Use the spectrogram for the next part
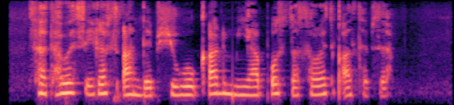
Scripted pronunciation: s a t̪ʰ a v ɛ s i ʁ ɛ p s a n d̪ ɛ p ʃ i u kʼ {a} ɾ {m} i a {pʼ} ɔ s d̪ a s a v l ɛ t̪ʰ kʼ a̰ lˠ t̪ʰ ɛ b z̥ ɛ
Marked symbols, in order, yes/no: yes, yes, yes

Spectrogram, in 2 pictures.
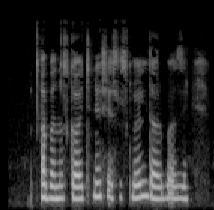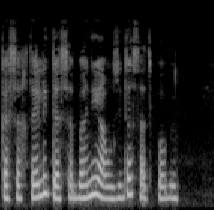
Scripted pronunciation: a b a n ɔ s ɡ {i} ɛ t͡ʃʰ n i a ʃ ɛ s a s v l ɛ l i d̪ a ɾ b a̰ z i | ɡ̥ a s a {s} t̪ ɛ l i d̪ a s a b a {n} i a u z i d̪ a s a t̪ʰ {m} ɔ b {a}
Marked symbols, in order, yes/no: no, no, yes, no, no

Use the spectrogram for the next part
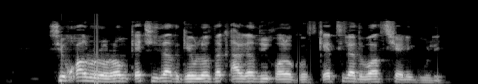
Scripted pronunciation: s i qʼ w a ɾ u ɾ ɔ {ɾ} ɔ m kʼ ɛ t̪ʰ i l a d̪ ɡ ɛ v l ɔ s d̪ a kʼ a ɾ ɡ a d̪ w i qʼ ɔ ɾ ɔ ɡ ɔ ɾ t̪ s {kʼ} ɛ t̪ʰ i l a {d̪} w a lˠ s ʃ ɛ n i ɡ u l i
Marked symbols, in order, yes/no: yes, yes, yes

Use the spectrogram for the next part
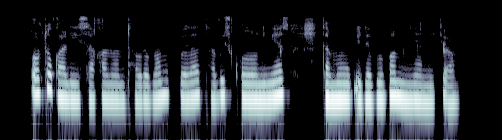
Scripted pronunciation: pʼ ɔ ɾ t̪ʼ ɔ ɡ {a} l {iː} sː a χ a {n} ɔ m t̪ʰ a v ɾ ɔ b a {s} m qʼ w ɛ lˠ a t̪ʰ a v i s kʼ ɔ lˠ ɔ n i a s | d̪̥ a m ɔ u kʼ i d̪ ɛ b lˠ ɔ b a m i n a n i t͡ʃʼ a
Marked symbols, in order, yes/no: yes, yes, yes, no

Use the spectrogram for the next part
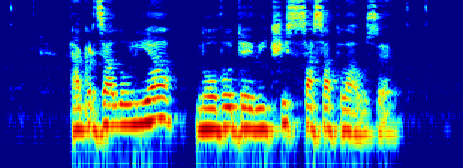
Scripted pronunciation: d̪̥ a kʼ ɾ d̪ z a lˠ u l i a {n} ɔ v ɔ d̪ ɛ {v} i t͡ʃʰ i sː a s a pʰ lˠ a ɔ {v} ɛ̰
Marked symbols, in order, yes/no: yes, yes, no

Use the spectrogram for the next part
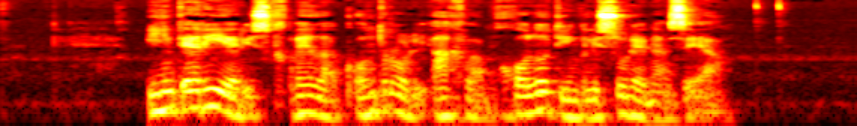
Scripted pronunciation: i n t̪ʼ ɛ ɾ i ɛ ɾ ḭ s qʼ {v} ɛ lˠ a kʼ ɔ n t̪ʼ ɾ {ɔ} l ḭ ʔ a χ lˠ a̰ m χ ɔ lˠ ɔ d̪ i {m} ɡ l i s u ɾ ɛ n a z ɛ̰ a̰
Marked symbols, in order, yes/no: yes, yes, no

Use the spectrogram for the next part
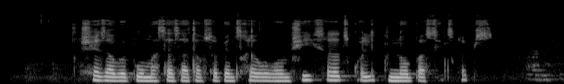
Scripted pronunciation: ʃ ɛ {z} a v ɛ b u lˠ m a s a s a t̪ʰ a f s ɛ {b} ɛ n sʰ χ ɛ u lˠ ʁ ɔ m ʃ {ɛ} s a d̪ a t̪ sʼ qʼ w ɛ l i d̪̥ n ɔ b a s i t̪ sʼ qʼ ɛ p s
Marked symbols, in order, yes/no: yes, yes, no

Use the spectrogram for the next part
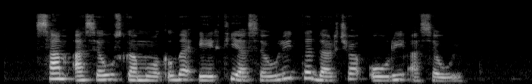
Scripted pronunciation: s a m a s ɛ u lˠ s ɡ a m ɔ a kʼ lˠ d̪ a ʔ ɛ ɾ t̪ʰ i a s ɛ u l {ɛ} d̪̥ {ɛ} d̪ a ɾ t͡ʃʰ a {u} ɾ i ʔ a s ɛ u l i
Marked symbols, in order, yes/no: no, no, no

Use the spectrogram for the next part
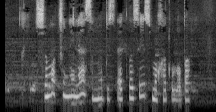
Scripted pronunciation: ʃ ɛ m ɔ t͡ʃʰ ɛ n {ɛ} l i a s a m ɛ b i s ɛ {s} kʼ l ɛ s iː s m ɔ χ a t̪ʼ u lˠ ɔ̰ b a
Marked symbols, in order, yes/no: yes, no

